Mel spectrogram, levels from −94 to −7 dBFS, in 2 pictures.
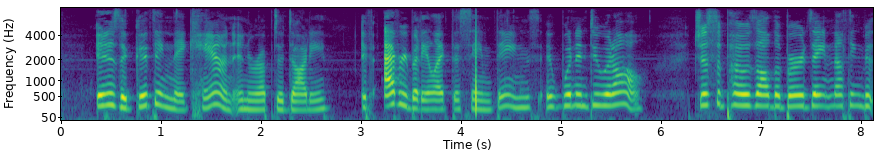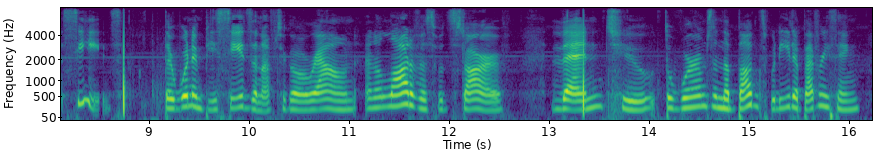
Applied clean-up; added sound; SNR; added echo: none; Fireworks; 15 dB; none.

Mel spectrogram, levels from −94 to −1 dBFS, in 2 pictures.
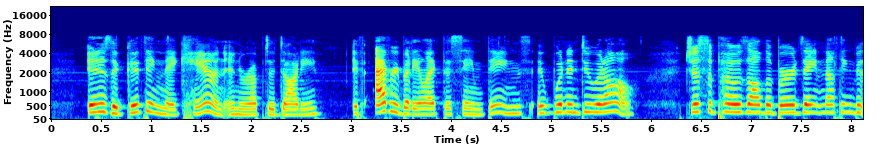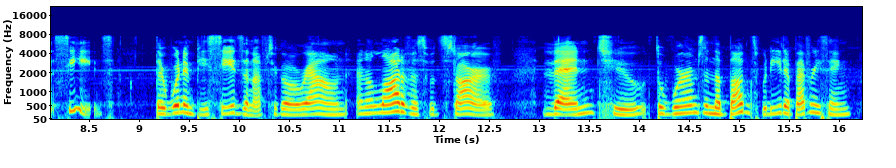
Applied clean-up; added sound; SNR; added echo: none; none; none; none.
